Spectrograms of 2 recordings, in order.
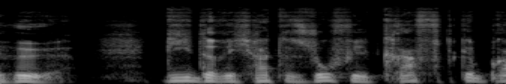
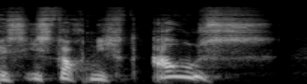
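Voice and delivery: shrill, very loud, high, desperate cry of despair; 11 semitones higher, 8 dB louder than usual. Narrator reads a man's reply to a woman's doubts: desperate outburst. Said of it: "Er fuhr auf, verzweifelt".

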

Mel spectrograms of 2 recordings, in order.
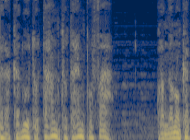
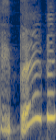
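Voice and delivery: very high, shrill, raised, wistful, sadly teasing; 8 dB louder than usual. Narrator voicing a young lady repeating her question to the narrator; sadly joking tone. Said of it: "ripetendo in tono tristemente scherzoso".

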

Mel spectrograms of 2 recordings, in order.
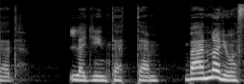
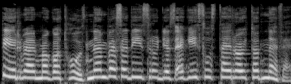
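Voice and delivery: sharp, high-pitched snapping tone; 8 semitones higher, 4 dB louder than usual. Shaking the narrator's shoulder while the class laughs, someone snaps at them. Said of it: "Ripakodott rám".

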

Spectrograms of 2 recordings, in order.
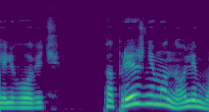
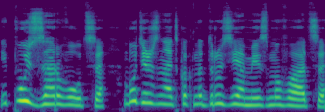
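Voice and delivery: fiery, hot-tempered, heated, raised voice; 5 semitones higher, 6 dB louder than usual. Tatiana retorts to Anna, who told her not to shout, heated. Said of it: "Запальчиво начала Татьяна".

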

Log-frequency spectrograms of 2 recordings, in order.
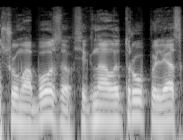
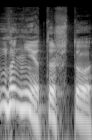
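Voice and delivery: scornful, contemptuous, pitched-up scoffing snort; 7 semitones higher than usual. An unseen messenger answers the guard blocking him, contemptuous snort. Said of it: "презрительно фыркнул невидимый вестовой".

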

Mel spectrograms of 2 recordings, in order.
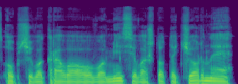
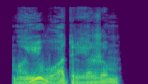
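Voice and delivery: plain reading voice

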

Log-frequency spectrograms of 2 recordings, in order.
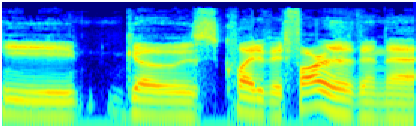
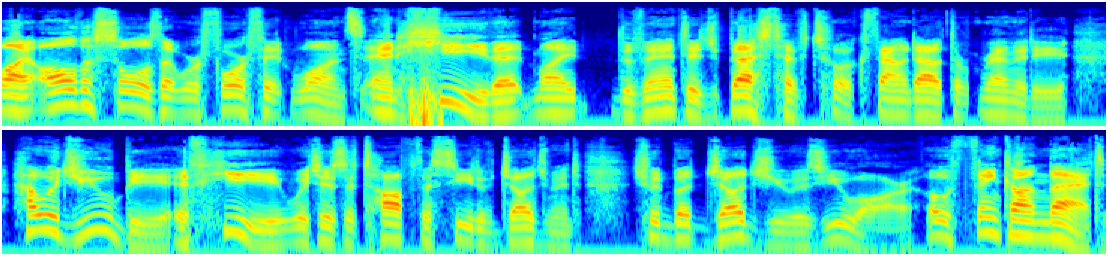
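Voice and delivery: ordinary talk, nothing marked

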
